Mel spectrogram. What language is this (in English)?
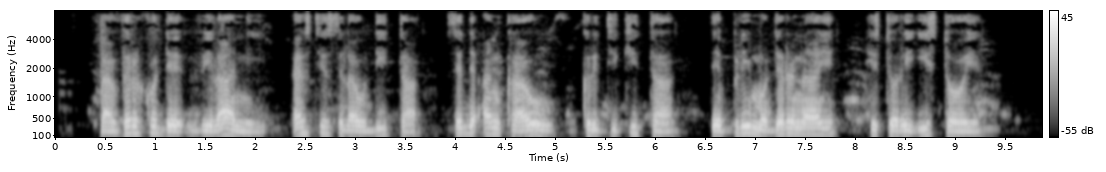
Esperanto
